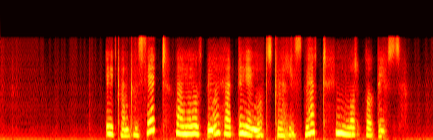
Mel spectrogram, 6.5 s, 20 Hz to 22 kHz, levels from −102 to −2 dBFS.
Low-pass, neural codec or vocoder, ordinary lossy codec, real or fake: 7.2 kHz; codec, 16 kHz, 0.5 kbps, FreqCodec, smaller model; none; fake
